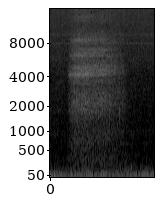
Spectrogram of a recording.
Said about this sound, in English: So I just want us to take three breaths together. So first breath in.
